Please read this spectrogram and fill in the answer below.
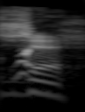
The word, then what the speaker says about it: je: I think je is pronounced je, Gabe. As you were, Kath.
